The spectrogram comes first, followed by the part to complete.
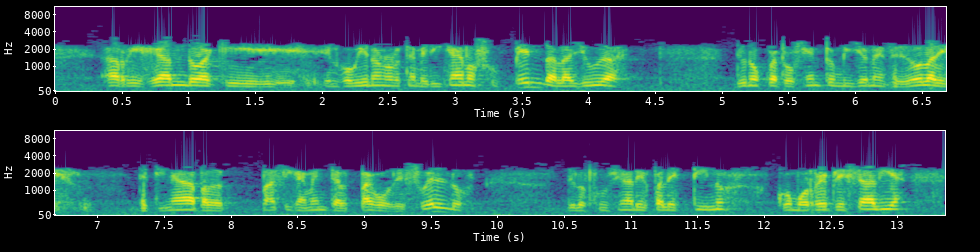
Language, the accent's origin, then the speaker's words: Spanish; Chile; yo tengo que compararlo necesariamente con la experiencia que yo, como chileno, me tocó vivir en mi país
